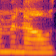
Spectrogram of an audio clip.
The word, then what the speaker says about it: Mennell: But yeah, just look for Laura Mennell with the check mark, and you'll know it's me. Yeah. – And if you ever say your name out loud, remember it's Mennell like Chanel.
